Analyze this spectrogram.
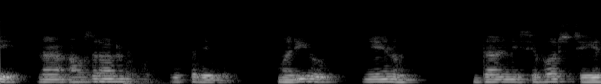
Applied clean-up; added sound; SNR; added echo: neural mask model DeepFilterNet 3.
